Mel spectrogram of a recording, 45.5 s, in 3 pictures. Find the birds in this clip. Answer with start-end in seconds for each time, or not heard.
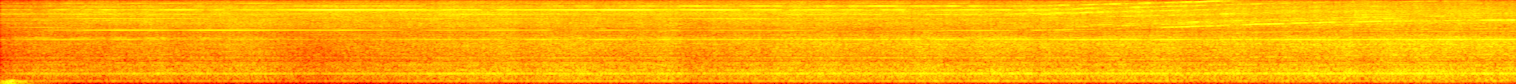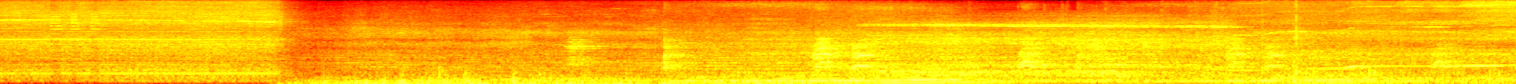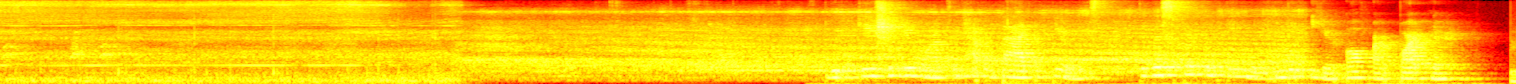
not heard.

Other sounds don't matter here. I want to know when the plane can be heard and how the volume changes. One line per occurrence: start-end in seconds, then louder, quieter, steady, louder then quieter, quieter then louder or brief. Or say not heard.
0.0-43.4 louder.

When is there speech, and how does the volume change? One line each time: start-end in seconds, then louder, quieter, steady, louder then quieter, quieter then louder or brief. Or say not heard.
38.4-45.4 steady.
